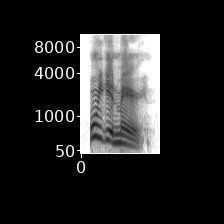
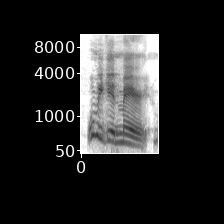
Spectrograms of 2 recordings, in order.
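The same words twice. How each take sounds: First: Louder, insistent when we getting married; playful demanding repeat; louder eager repeat. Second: Said in the usual way. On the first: Pretend. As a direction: push the question harder.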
